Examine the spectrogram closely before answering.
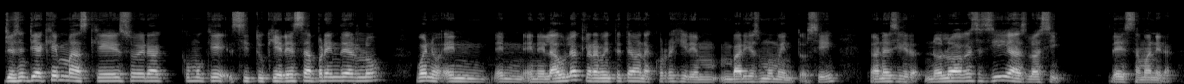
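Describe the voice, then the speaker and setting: A man's voice: fairly high pitch, moderate pace, a little mellow. A man who is a language teacher and researcher, a guest in a casual podcast chat, reflective and often repeating words as he searches for them.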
